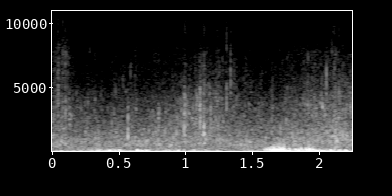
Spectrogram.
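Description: Kayak paddle strokes splashing in the water, with wind rumbling on the camera microphone; a louder low rumble swells near the end.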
